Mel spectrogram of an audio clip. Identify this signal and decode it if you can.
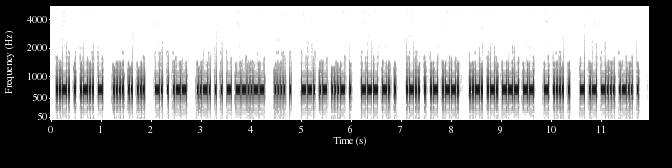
Morse code, heard as a keyed tone, about 40 wpm, 700 Hz. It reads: FELT HIS NEW FEET, HE GAVE ONE LEAP FROM THE TABLE
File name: Pinocchio / Pinocchio ch8 40 40 ik1hge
